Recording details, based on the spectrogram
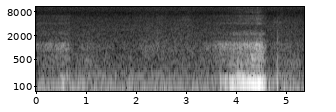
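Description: A quiet low rumble is followed by one loud, rough low snore on the in-breath, with room quiet between. This is ordinary dog snoring.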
